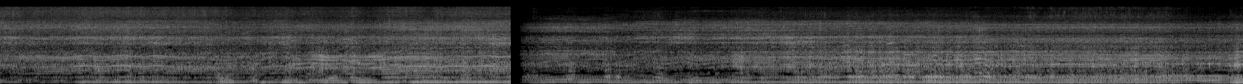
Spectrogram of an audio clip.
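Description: Petrol brush cutter (string trimmer) engine running steadily as it cuts grass, its pitch wavering slightly under the load. The sound drops out briefly about five seconds in, then carries on the same.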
